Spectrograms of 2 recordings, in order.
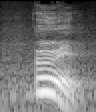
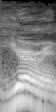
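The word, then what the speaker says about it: Urien: Urin from Street Fighter 3. I used to pronounce his name Urine, alright?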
